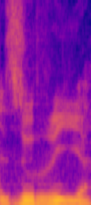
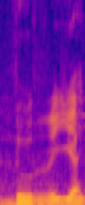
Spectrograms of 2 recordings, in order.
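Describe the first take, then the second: First: It begins with a plain 'z' sound. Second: It begins with a 'th' sound as in 'this'. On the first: The speaker calls it wrong. "jadinya zurriyah" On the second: The speaker calls it right. "Zal ini sering uh, dibaca zai jadinya"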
